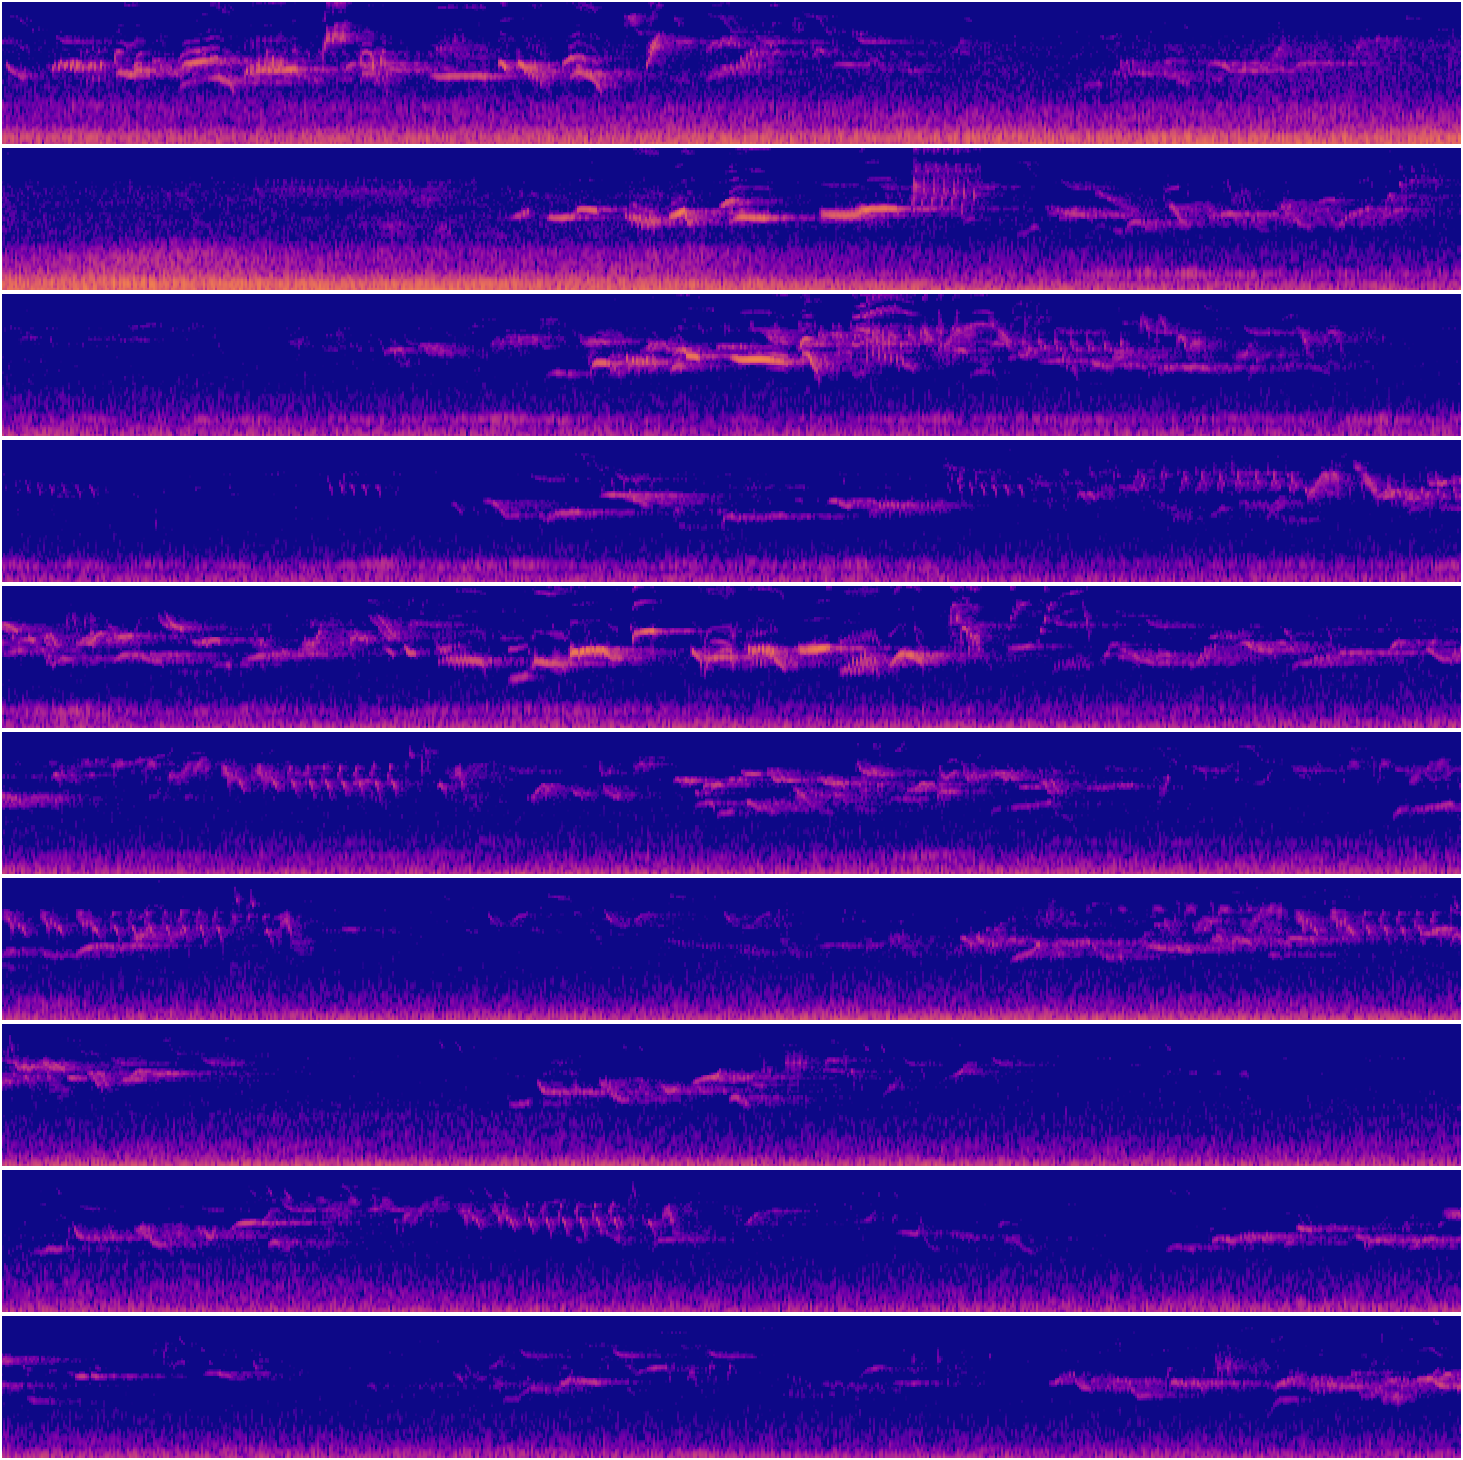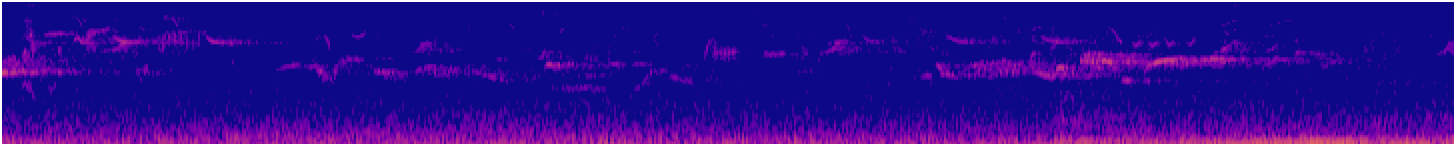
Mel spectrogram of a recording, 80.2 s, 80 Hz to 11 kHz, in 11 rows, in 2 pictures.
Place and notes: Chem. de Molle, Le Chambon-sur-Lignon, France - Around the pond
Nice pond in this village, sounds of nature. Recorded with a Zoom h2n.
France métropolitaine, France, May 2022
